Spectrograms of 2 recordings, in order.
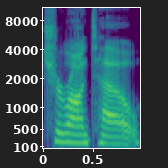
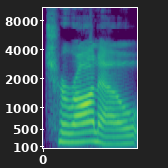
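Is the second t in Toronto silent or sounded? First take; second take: sounded; silent. First: The second t is clearly pronounced. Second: The second t is dropped, sounding like n. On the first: The speaker calls it wrong. "You don't pronounce it Toronto" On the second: The speaker calls it right. "The T at the end is, is silent, really. It pronounces an N"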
